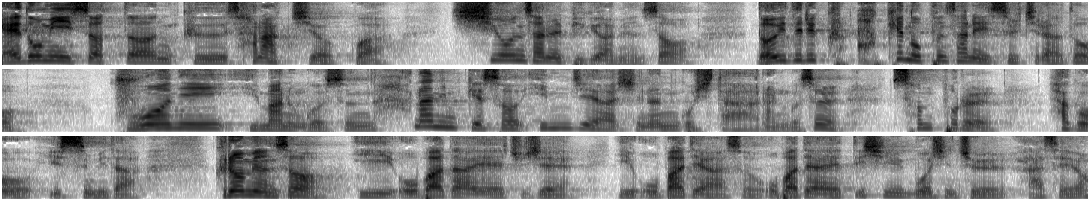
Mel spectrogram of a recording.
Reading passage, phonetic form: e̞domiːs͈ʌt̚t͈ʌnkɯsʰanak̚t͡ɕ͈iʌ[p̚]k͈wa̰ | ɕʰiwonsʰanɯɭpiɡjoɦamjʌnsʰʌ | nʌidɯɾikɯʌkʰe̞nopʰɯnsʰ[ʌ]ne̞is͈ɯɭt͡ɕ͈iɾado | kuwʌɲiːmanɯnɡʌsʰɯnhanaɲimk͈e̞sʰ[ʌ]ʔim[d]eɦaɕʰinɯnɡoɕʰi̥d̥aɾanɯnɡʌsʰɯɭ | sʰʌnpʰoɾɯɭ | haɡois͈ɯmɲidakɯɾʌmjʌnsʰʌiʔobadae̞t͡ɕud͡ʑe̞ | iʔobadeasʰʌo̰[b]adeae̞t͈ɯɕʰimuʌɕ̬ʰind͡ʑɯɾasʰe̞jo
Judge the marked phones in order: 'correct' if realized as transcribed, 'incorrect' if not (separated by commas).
incorrect, incorrect, correct, incorrect, correct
